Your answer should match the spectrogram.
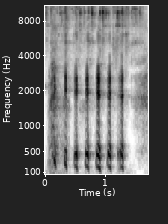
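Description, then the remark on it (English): A dog named Retta scratches herself in a quick, steady rhythm of about seven strokes, each one rattling and jingling like collar tags. It is moderately loud, with no talking over it. “And my dog's scratching in the background.”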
